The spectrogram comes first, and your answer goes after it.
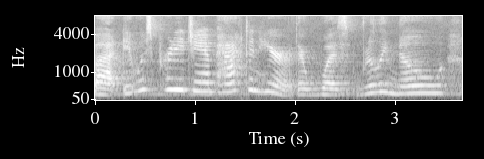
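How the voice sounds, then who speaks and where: A woman speaks at a fairly slow pace with lively intonation. The recording has audible room echo and noticeable background noise. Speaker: home declutter vlogger. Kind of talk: casual vlog talk to camera.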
